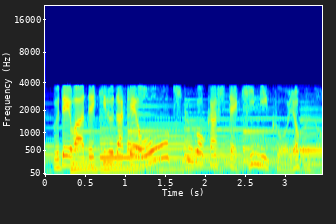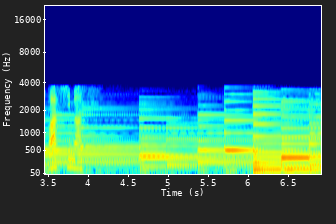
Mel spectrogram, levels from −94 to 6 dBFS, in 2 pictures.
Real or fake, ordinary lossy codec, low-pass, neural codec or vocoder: real; none; 3.6 kHz; none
